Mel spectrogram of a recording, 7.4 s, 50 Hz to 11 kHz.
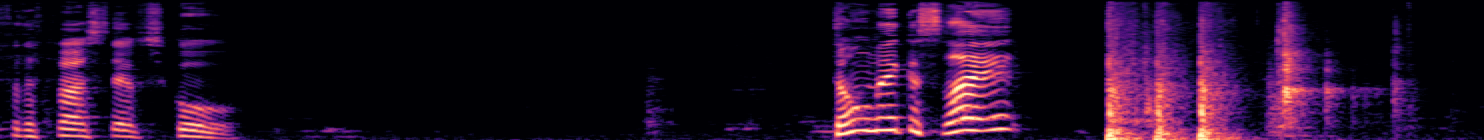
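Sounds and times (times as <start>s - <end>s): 
speech: 0.0s - 1.3s, 4.2s - 5.6s
banging on a door: 5.5s - 6.6s.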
